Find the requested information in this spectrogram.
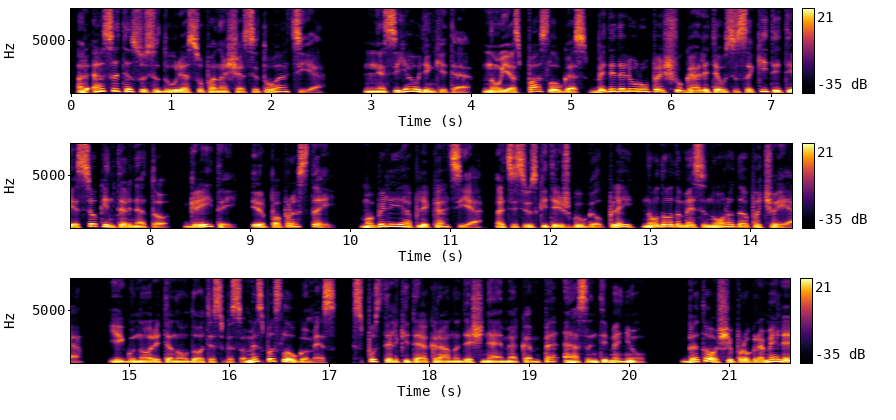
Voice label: male lithuanian explainer; voices; devine voices

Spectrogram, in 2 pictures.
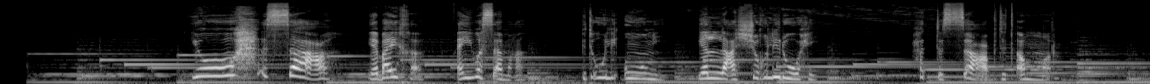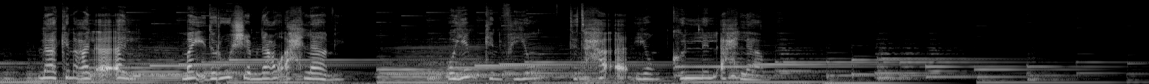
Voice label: female arabic egyptian arabic character animation

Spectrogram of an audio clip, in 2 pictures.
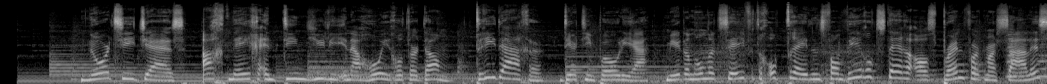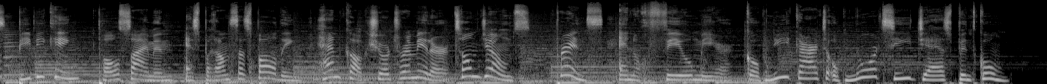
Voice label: female dutch radio spot

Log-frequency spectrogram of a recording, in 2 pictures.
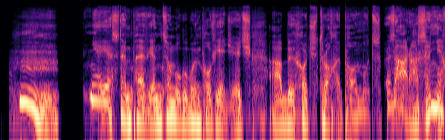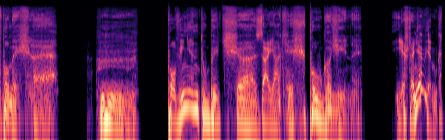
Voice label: male polish dubbing characters

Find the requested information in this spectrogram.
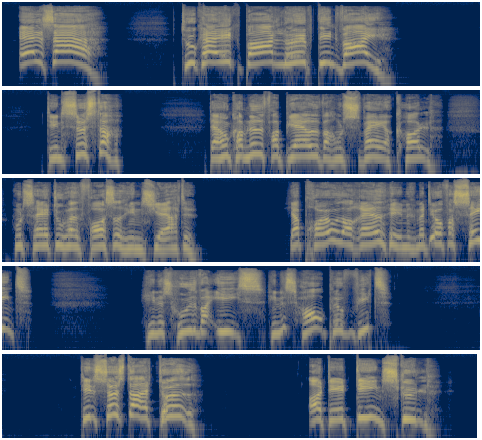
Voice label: voices male danish scene animation; disney frozen prince hans scene ii; devine voices

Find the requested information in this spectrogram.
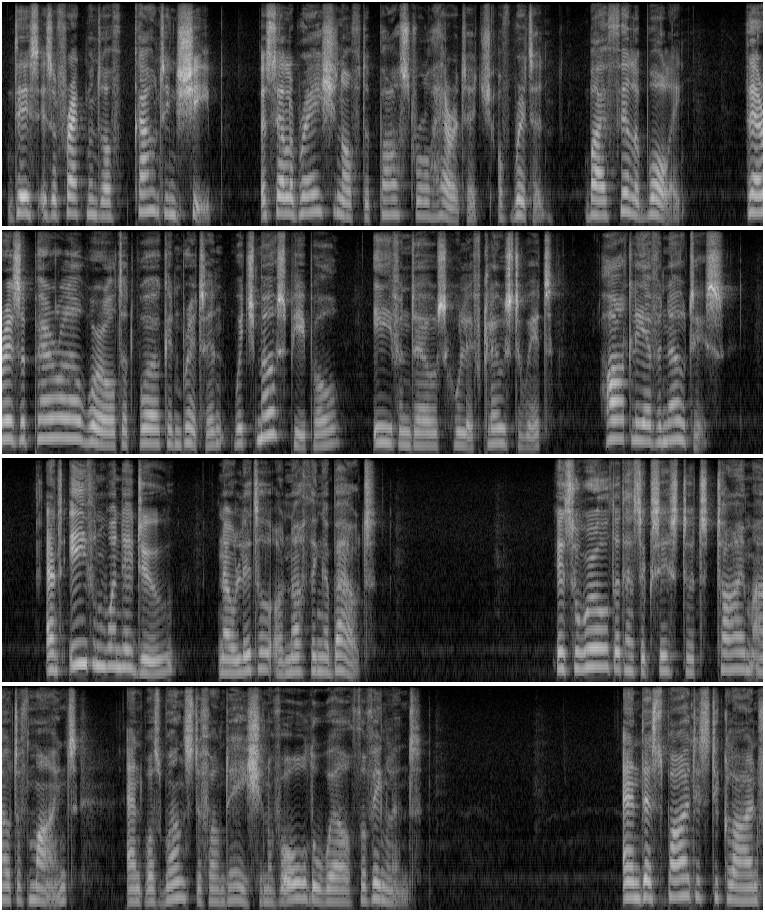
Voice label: female dutch english with dutch accent narration

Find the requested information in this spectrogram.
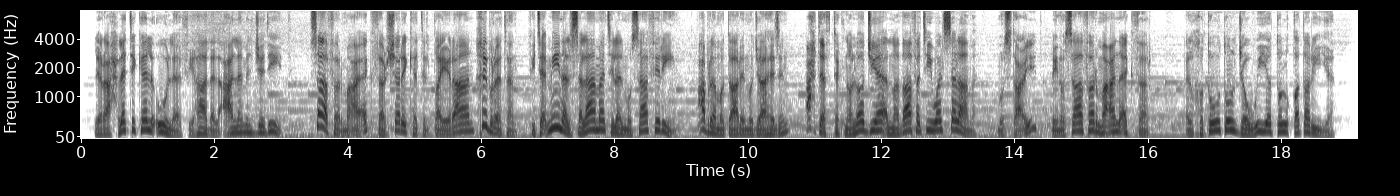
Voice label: male arabic and english arabic commercial; qatar airways

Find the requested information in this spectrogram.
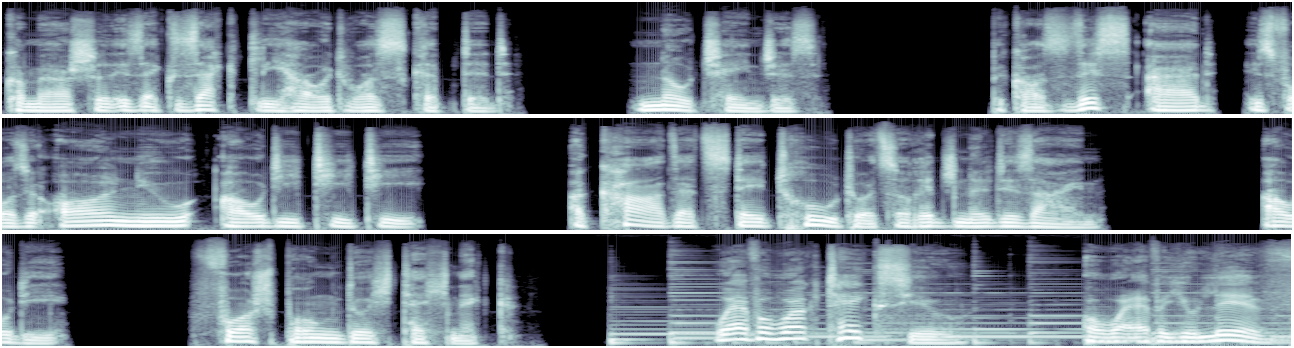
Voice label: male, English with German accent

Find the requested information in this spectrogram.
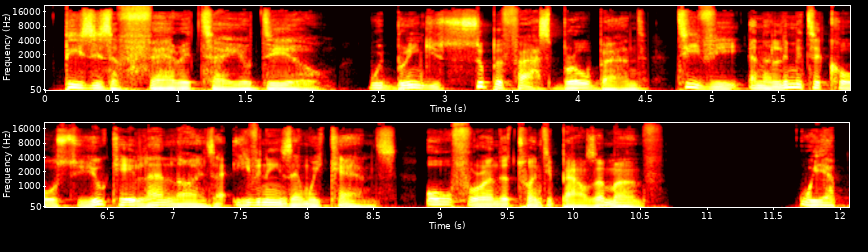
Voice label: male english with brazilian portuguese accent

